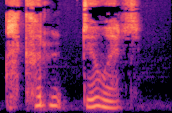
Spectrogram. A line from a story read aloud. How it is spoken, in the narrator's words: he whispered back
